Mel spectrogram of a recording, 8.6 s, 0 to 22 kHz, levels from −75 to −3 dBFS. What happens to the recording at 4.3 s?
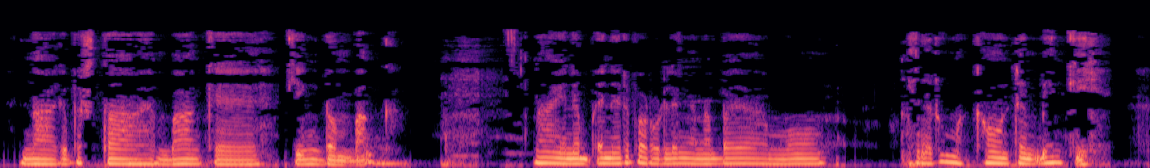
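MP3 compression is audible at 4.3 s, as it is across the whole speech recording, and is likely the cause of the damage heard there. Nothing above 10.6 kHz is present, where the encoder dropped the treble to save bits. Weak frequency lines flicker in and out between frames, giving a watery, swirly texture, metallic chirps on s sounds and smeared consonant attacks. The heavy degradation fits a very low bitrate of about 32 kbps.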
